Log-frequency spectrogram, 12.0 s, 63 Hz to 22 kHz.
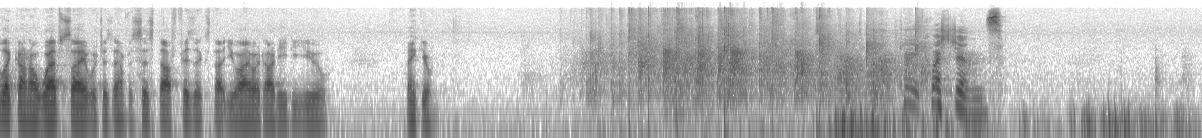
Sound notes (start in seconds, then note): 5.6 applause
